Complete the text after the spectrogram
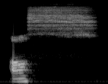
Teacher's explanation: ایک تو آواز اوپر کی طرف جاتی ہے اور دوسرا آواز کا انحصار زبان کے درمیان اور تالو کے درمیان ہو جاتا ہے، جس وجہ سے اس کے اندر صفت اطباق آتی ہے اور پھر اس کو اور زیادہ موٹا پڑھتے ہیں۔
